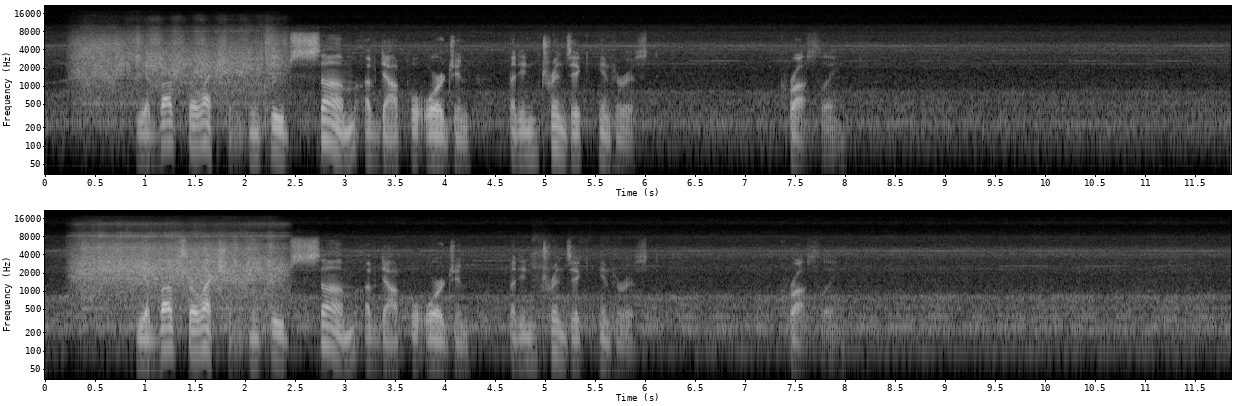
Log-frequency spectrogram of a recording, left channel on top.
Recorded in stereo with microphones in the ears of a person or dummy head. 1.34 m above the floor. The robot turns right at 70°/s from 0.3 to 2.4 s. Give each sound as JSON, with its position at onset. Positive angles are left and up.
{"t": 0.9, "sound": "a man speaking", "side_deg": -65}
